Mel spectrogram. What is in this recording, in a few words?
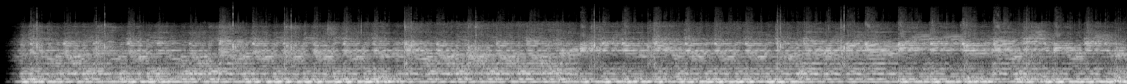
Morsingh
